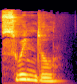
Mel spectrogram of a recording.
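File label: "swindle", British English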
